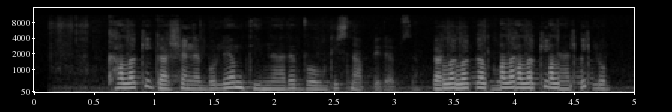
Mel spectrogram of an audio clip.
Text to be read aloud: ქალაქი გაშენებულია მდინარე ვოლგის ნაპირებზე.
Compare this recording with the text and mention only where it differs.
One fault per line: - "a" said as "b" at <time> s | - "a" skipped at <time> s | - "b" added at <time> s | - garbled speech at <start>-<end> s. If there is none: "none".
- garbled speech at 3.3-4.8 s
